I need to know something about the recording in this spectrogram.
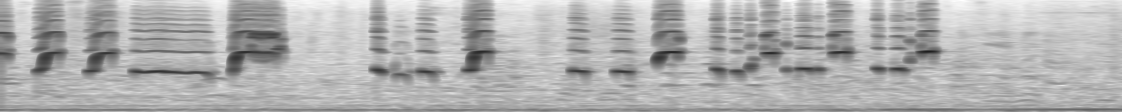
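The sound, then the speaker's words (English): A bird-call whistle imitating a bird of the Mossman Gorge and Daintree rainforest: bright, chirpy whistled notes in quick, uneven bursts, fairly loud, with a low steady hum underneath and no talking. “And you have beautiful Mossman Gorge and and the Dane Tree, so we've got a little rainforest whistle too.”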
